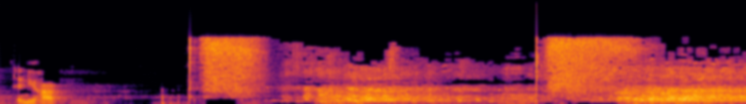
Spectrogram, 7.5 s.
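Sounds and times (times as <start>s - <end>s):
speech: 0.2s - 0.8s, 1.6s - 2.0s, 3.0s - 4.1s
voice imitating annoyed teeth-sucking hiss: 1.9s - 2.9s, 5.4s - 6.5s
laughter: 2.8s - 7.4s.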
